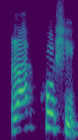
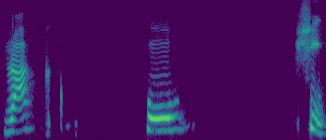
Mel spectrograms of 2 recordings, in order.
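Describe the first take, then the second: First: Said in the usual way. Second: রাক্ষসী stretched very slowly, ক্ষ as a doubled ক্খ; slow pronunciation demo. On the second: Shown as a demonstration. Teacher slowly showing students how রাক্ষসী is pronounced. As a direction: drag out রাক্ষসী, sounding the middle ক্ষ as ক্খ. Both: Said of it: "এরকম হবে".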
